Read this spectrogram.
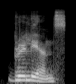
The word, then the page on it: brilliance: Indian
